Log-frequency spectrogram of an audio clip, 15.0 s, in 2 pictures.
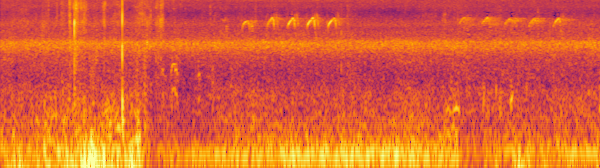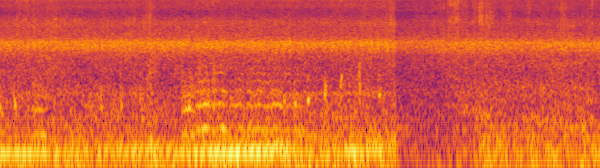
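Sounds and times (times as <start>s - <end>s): small bird chirping: 2.0s - 4.4s, 5.6s - 8.0s.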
